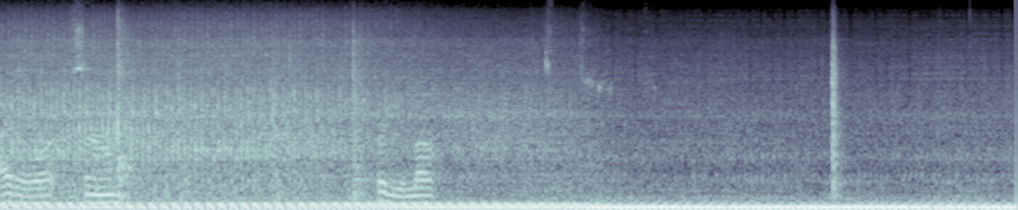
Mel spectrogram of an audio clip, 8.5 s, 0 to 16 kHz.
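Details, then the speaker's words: Honda G23 engine swap with a K-series intake manifold: slow, lumpy idle with a steady low thump about two to three times a second. Owner says it sounds rod-knocky and the idle needs bumping; cause unconfirmed. Rough low idle with knocking. "but it it do sound kind of rough to be honest kind of Rod kniky I need to bump the idle"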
